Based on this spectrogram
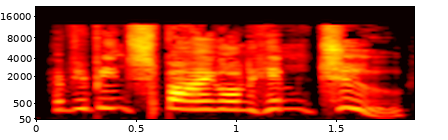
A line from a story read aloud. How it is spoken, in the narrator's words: said Harry indignantly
